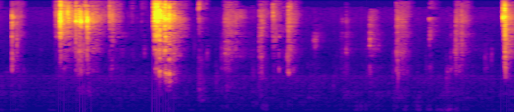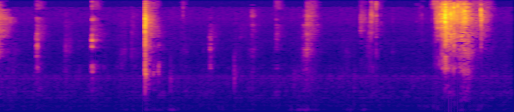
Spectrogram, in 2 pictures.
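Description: Biting and chewing crispy fried flautas (rolled fried tortillas): loud crunches as a bite is taken about a second in and again near the end, with softer crunching and mouth clicks while chewing in between.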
